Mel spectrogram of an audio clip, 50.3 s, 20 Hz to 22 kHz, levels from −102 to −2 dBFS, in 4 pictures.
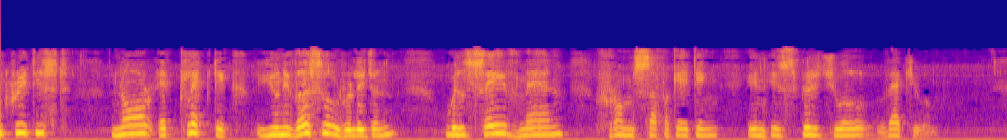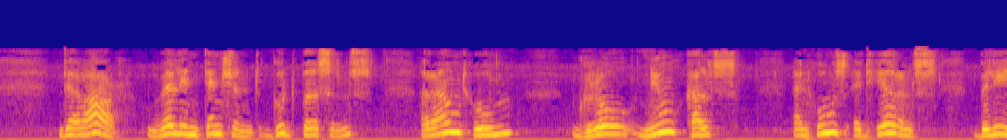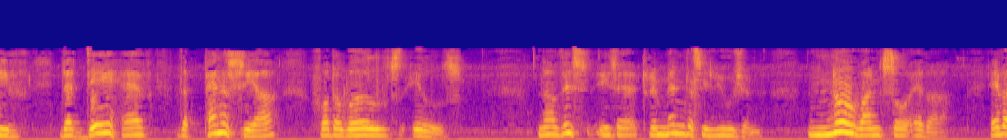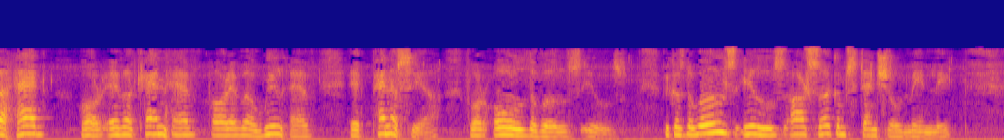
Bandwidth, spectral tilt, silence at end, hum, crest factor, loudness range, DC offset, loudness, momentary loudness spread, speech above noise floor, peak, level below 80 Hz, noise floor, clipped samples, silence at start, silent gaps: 5.4 kHz; -7.5 dB/octave; 0 s; none; 16 dB; 6 LU; under 0.1%; -16 LUFS; 17 LU; 24 dB; 0 dBFS; -40 dBFS; -40 dBFS; under 0.1%; 0 s; none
